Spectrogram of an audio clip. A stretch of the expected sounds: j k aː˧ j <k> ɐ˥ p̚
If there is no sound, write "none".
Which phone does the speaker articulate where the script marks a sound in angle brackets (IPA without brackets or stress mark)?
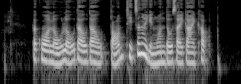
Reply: kʰ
